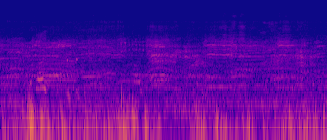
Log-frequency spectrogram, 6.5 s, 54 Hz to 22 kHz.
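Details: Sheep being herded by a Border Collie at Snowdon, UK, on 1 September 2019; several overlapping wavering bleats rise and fall over a steady low wind rumble.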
